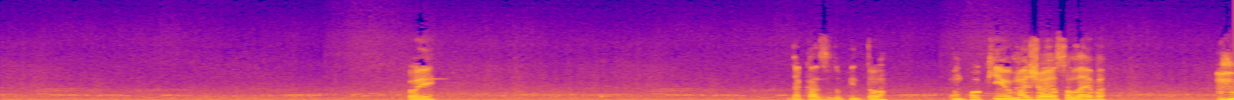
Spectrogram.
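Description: Wind rushes steadily past a falling skydiver.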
